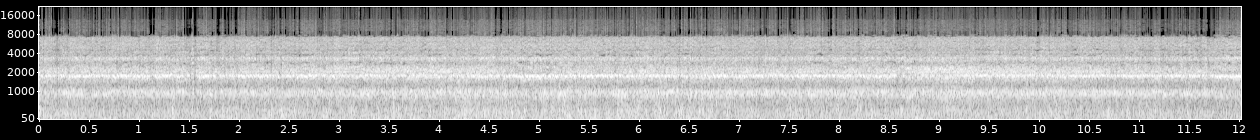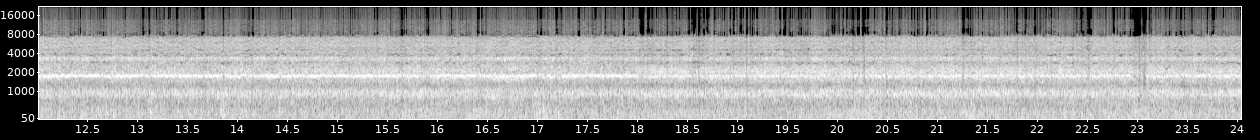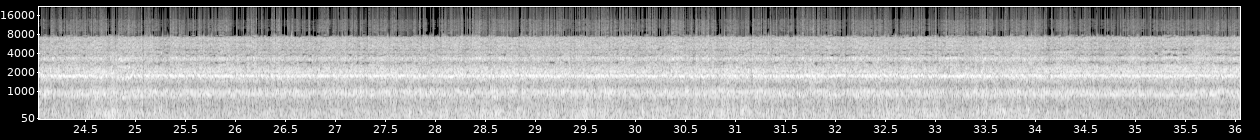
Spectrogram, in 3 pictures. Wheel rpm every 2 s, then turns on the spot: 230, 230, 230, 240, 230, 230, 230, 230, 230, 230, 230, 230, 230, 230, 230, 230, 230, 230.
none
